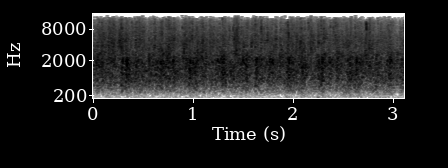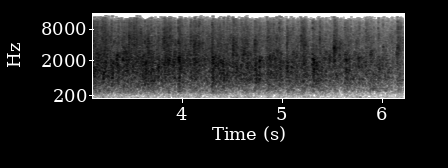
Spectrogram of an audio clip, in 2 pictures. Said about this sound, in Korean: 그분들 위해서 우리 박수 한번 쳐주십시오.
